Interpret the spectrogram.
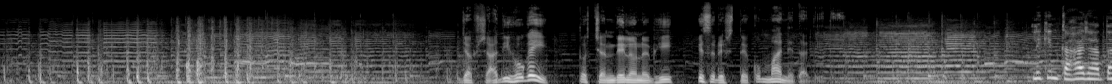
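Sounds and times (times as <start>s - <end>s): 
horse hooves clip-clopping at a trot: 0.0s - 4.9s
sustained music: 0.0s - 11.1s
speech: 4.6s - 8.4s, 10.4s - 11.1s.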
